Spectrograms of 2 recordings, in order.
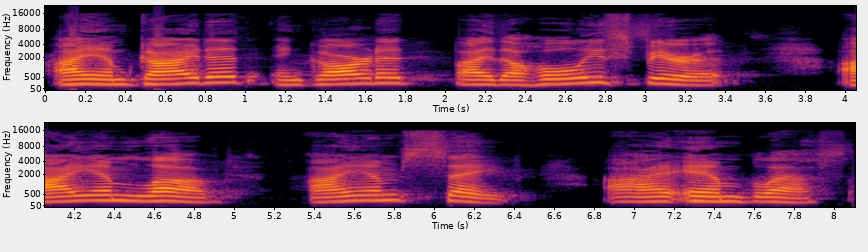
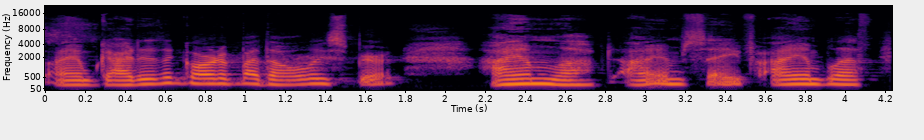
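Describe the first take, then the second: First: Slow, deliberate recitation led for the room; steady call for the congregation to echo; slow affirmation. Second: Softer, near-breath repeat of the affirmation; quiet affirmation. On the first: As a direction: lay out each phrase evenly and slowly. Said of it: "Say that with me one more time". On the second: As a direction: let it sink to a hush. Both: Shown as a demonstration.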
